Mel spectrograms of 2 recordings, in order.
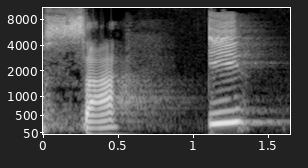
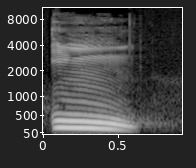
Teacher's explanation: o i não tem som de i, ele vem com um som nasalizado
